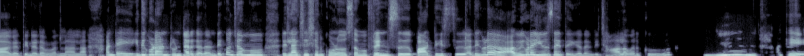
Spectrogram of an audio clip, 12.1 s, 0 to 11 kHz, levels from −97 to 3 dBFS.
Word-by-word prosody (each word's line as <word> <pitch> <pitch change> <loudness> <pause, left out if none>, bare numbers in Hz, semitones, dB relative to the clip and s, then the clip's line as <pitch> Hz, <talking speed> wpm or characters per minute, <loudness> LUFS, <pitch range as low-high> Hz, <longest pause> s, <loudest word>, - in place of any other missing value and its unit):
బాగా 180 +1 -2
తినడం 190 -2 -6
వల్ల 165 0 -12
అలా. 175 +1 -9 0.3
అంటే 280 +2 0 0.3
ఇది 280 +3 +3
గూడా 335 0 +5
అంటుంటారు 255 -7 +1
గదండీ 190 +4 -2
కొంచెము 310 -5 +2 0.4
రిలాక్సేషన్ 270 +2 +1
కోసము 220 -2 -1
ఫ్రెండ్స్, 230 -1 +2 0.3
పార్టీస్. 220 +2 0 0.3
అది 260 +6 -3
గూడా 385 +3 +3 0.3
అవి 255 +4 +2
గూడా 345 +1 +4
యూజ్ 290 +1 -1
అయితాయి 205 -10 -6
గదండీ! 180 -1 -10
చాలా 185 +4 -4
వరకు. 200 0 -10 0.8
హ్మ్. 285 +7 +4 0.4
అంటే 265 +3 -1
230 Hz, 125 wpm, -24 LUFS, 195-280 Hz, 0.8 s, గూడా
